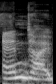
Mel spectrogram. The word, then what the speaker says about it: endive: Week in DC and I thought when I saw that word on the menu that it was supposed to be pronounced and eBay but it was endive salad hahaha I was doing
